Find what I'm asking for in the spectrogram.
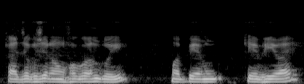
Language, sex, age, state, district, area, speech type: Assamese, male, 45-60, Assam, Jorhat, urban, spontaneous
